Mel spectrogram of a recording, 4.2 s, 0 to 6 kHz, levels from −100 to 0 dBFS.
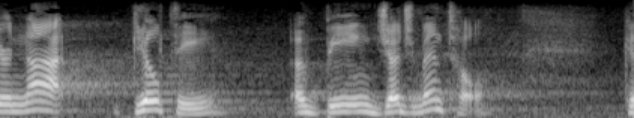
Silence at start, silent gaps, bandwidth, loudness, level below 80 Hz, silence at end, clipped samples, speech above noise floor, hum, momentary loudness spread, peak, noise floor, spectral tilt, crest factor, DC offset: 0 s; none; 5.6 kHz; -22 LUFS; -56 dBFS; 0 s; under 0.1%; 31 dB; none; 14 LU; -6 dBFS; -52 dBFS; -10 dB/octave; 16 dB; under 0.1%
